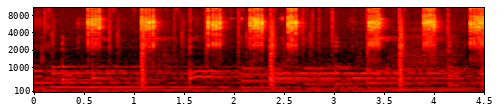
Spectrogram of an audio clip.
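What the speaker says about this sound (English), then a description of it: "Standard Shimano sounding drag, not too loud, not too quiet." A Shimano Sustain FJ spinning reel in black, gold and silver gives short bursts of ratcheting drag clicks, each a few tenths of a second long, repeating irregularly at close range with no talking.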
